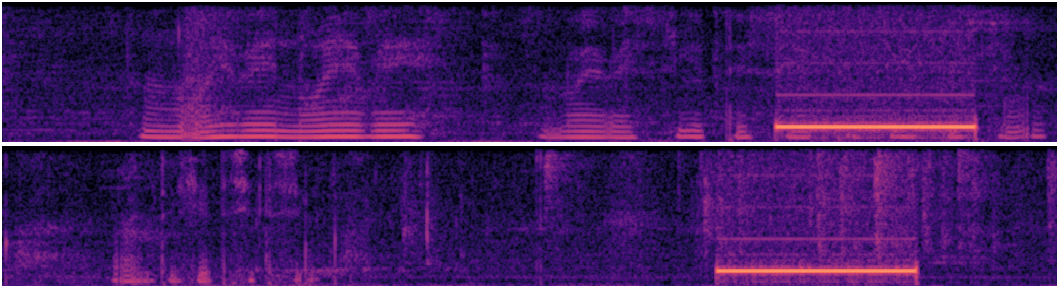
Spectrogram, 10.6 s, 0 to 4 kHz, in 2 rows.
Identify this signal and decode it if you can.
Ringback tone (China, 450 Hz), with speech.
